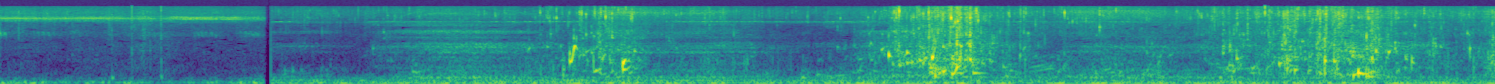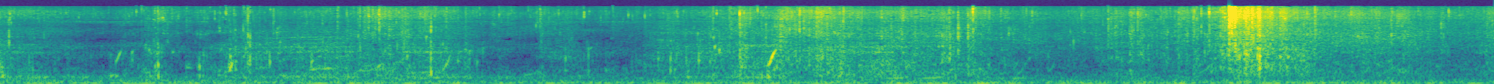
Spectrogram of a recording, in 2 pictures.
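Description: Shallow water sloshing and splashing irregularly, starting about two seconds in, from wading and groping by hand for prawns; one louder splash near the end.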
